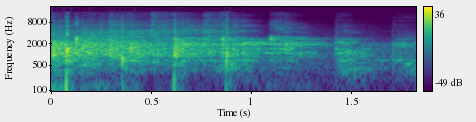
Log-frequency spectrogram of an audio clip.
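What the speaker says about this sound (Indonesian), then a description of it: "Tepuk tangan dulu semuanya." A classroom of students clapping for a group after its presentation: a few distinct hand claps up close at first, blending with a murmur of voices and thinning out toward the end.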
